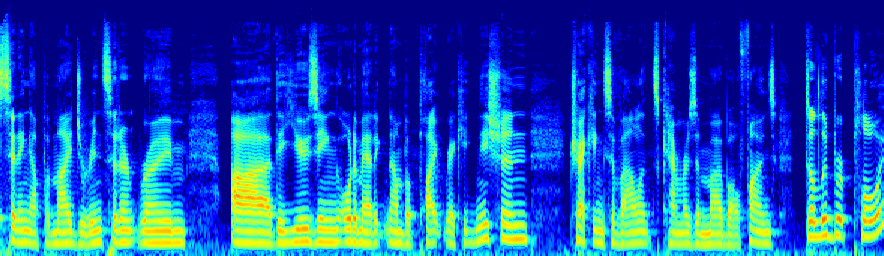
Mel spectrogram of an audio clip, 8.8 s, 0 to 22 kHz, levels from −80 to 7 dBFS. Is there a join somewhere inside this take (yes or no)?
no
